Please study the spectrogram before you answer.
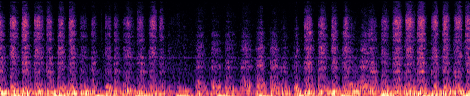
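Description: A paper coloring book page is colored with a red felt-tip marker in rubbing strokes. Quick back-and-forth strokes produce a steady, slightly uneven rhythm of soft, bright scratchy swishes over a low, dull rumble, with brief pauses between runs of strokes.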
